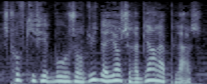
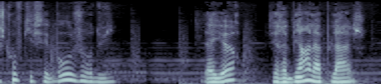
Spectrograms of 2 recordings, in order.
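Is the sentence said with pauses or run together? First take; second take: run together; paused. First: It runs the phrases together without stopping. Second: It pauses at each punctuation mark.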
